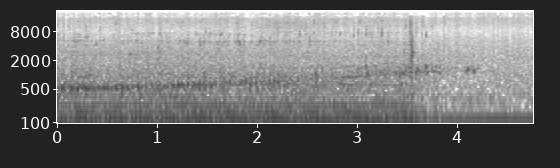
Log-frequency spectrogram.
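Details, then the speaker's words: Electric water pump, mounted at the back of an overland Jeep, feeding filter and UV lamp at about 3 gallons a minute: steady low hum with a faint rising whine. Normal pump operation. "So turn that on and you can hear the pump. It's back there."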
